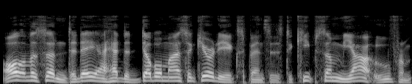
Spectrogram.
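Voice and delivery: park owner ranting about money; rising rant. Acted. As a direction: lecture them, getting worked up.

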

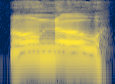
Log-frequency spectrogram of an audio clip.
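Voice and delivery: high, loud frightened cry; alarmed cry. Acted. Keeper seeing elephants panic, alarmed cry. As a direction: cry out in dismay. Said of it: "Bonnie cried".

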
